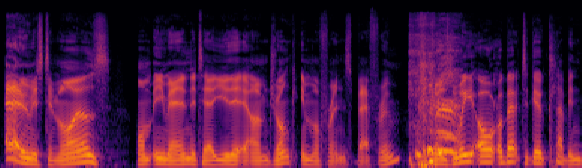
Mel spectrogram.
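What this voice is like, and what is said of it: Slinky put-on British accent. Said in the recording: “read it in a slinky British accent”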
